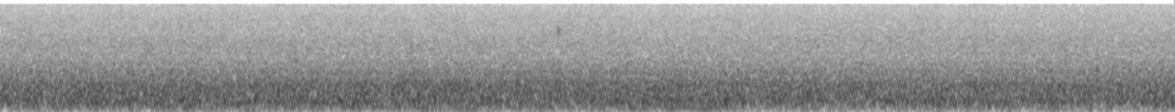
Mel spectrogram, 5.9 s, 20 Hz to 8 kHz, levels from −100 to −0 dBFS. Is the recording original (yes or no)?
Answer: yes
